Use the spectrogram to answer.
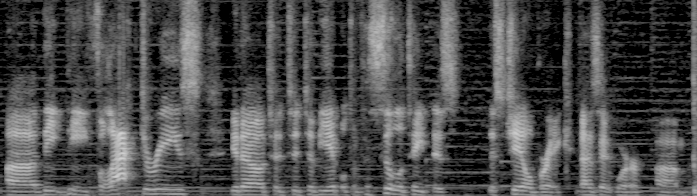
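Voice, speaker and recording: Guy recapping his character in a tabletop game, kinda high bright voice, keeps restarting, faint guitar behind. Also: steady tone. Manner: halting, searches for words, many restarts.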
